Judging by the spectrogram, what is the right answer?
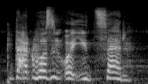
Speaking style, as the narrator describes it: I begged

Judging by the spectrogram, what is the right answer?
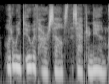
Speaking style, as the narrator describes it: cried Daisy

